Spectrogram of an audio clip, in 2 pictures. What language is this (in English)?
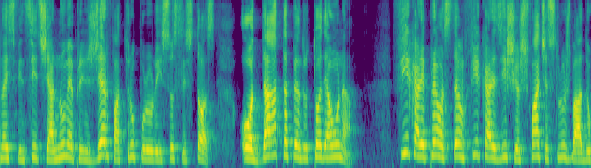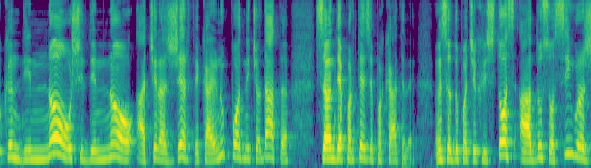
Romanian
